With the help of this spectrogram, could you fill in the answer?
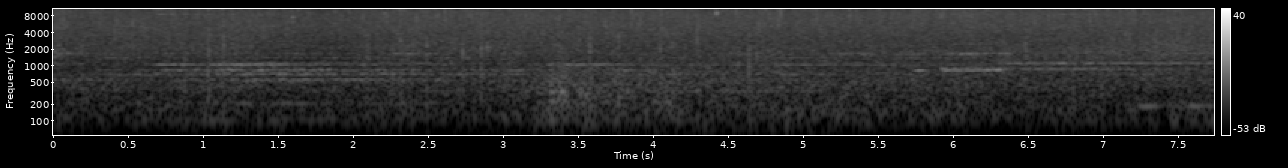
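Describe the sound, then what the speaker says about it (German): Steady rainfall with a soft, distant rumble of thunder in the video game Honkai: Star Rail, quiet and continuous without talk. "Es regnet, es regnet."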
